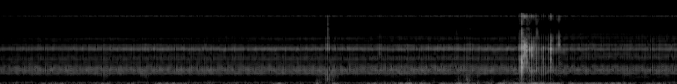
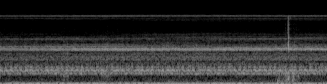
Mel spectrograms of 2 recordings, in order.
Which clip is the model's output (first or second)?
first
